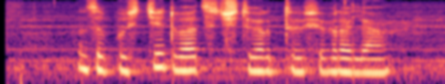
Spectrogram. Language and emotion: Russian, neutral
